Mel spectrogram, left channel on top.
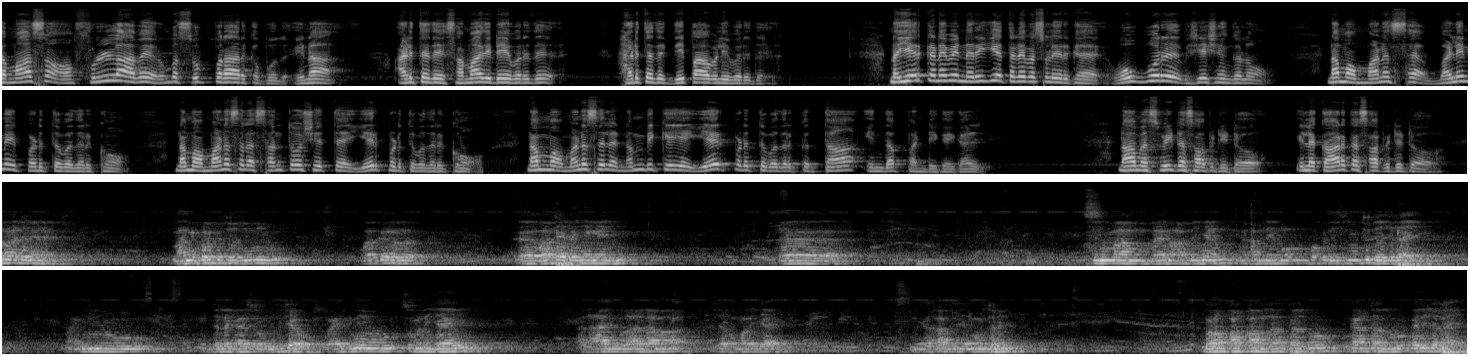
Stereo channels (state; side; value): different; both; correlation 0.00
